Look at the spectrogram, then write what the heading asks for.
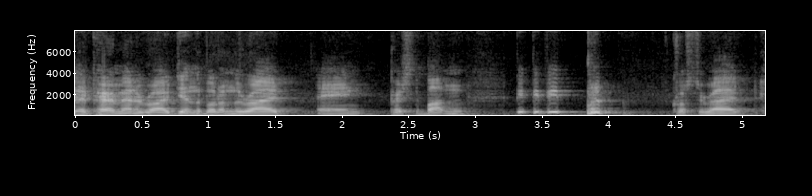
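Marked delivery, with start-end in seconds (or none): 3.3-3.8 high mimicked crossing signal beeps. At the crossing on Parramatta Road, high imitated beeps. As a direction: squeak out the beeps of the crossing button.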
